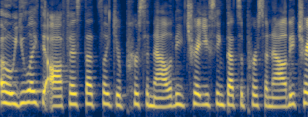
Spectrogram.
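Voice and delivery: ordinary delivery

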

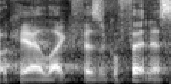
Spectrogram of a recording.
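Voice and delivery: ordinary delivery

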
